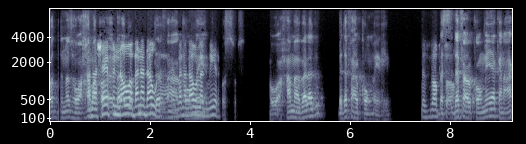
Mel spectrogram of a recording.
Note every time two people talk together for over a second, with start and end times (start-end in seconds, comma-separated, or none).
0.7-3.4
